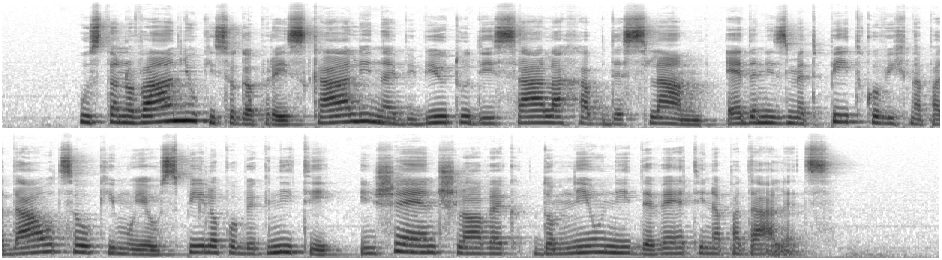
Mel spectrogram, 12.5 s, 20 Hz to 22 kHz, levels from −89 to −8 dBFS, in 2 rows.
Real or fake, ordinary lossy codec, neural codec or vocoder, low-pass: real; none; none; none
